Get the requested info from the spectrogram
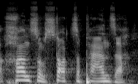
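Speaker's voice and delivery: put-on a lightly done German accent. Friend asked for accents, mild German voice. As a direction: bark a soldier's order in German style. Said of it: "name any accent, I'll try".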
